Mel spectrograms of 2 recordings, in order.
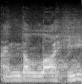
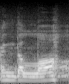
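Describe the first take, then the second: First: The word ends with an added short i vowel. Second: The word ends on a bare h sound. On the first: "না বলে" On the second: "এটা আমি সাকিন করছি"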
